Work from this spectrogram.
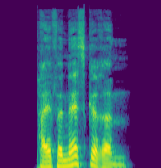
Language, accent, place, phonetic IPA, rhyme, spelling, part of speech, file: German, Germany, Berlin, [paɪ̯θəˈnɛskəʁəm], -ɛskəʁəm, pythoneskerem, adjective, De-pythoneskerem.ogg
- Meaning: strong dative masculine/neuter singular comparative degree of pythonesk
